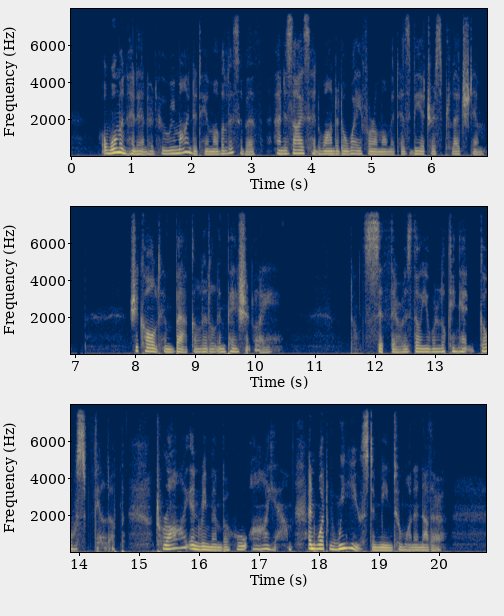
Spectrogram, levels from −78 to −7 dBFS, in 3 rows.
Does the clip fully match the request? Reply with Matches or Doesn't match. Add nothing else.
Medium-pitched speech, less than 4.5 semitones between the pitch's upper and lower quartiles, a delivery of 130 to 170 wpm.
Matches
